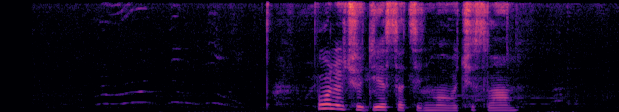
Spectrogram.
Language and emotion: Russian, neutral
